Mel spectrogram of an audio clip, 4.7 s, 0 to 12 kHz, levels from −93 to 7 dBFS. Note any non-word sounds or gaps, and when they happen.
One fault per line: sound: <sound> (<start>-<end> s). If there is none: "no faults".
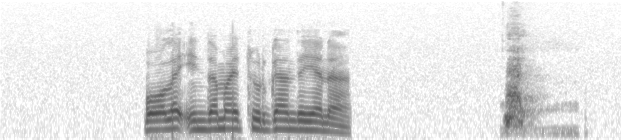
sound: bark (3.7-4.3 s)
